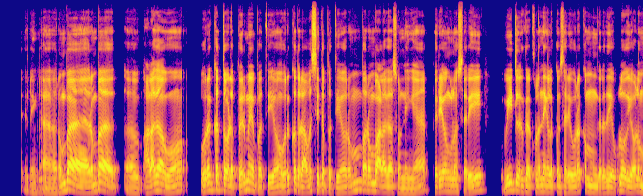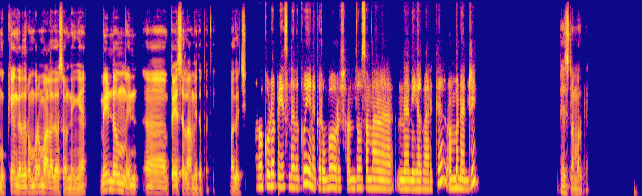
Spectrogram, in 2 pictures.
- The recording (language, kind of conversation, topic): Tamil, podcast, மிதமான உறக்கம் உங்கள் நாளை எப்படி பாதிக்கிறது என்று நீங்கள் நினைக்கிறீர்களா?
- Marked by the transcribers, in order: other background noise; other noise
